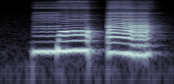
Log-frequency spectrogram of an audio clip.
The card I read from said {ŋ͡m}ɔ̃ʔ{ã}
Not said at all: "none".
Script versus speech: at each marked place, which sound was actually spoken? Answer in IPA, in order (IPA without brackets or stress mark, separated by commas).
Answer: m, ã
